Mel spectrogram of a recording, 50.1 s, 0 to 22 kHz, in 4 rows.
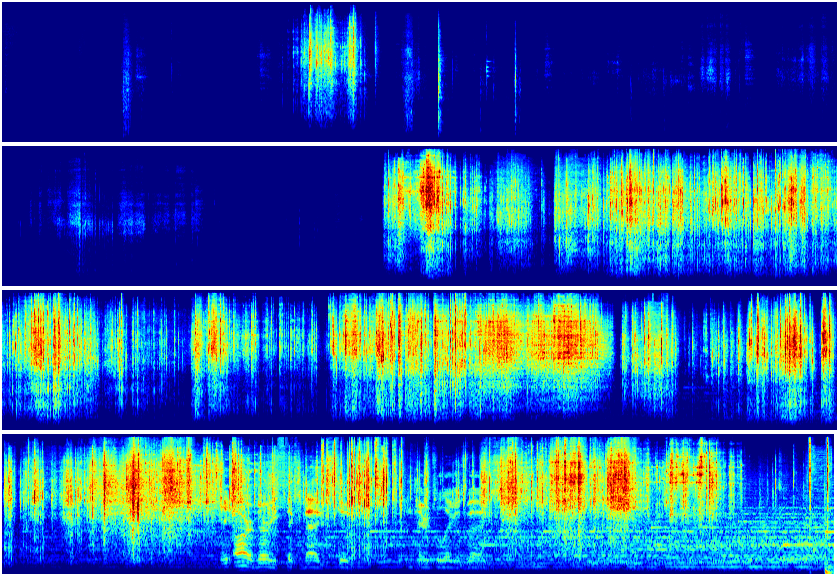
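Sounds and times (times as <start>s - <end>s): plastic bags crinkling: 4.4s - 5.4s, 18.3s - 50.0s.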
